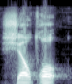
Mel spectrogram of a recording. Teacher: یہ طا موٹے حروف میں سے بھی ہے اور حروف قلقلہ میں سے بھی ہے، تو اس پہ قلقلہ بھی کرنا ہے، موٹا بھی کرنا ہے اس کو۔ شَطْرَ، غل، را کو بھی موٹا کرنا ہے۔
